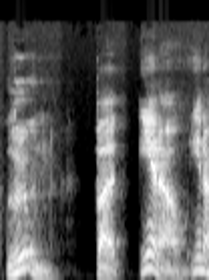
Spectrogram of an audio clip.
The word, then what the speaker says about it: Luton: and it is still I think it's usually pronounced by English people loon but you know you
